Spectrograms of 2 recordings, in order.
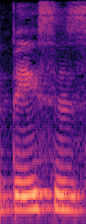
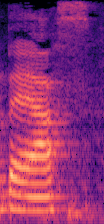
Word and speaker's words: bass: not spelled like the bases of a baseball field it's spelled like that and it's not a fish it's not a bass it's a base and bass clef bass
